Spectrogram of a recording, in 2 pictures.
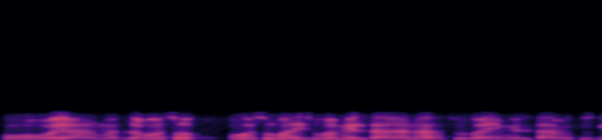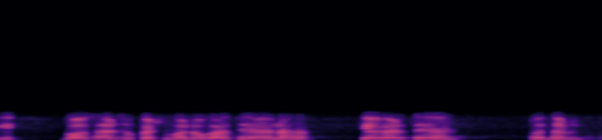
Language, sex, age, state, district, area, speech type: Hindi, male, 18-30, Uttar Pradesh, Bhadohi, urban, conversation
